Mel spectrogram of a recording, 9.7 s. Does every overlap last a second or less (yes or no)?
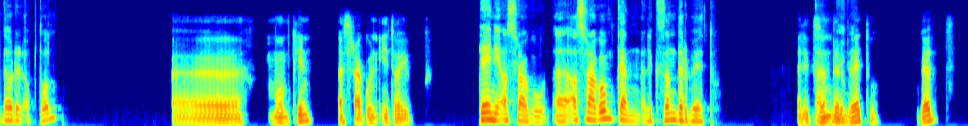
yes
